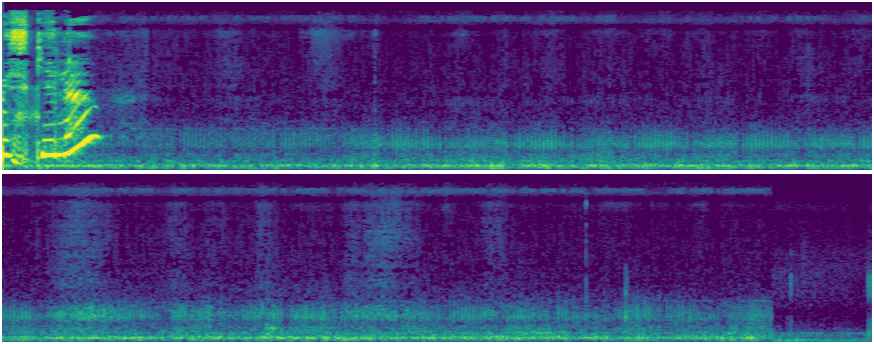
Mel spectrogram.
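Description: A cat purrs steadily and softly up close.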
